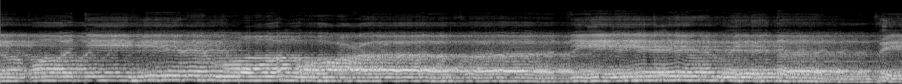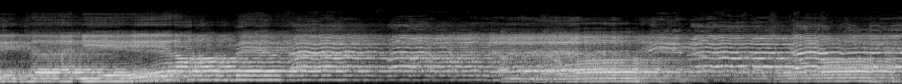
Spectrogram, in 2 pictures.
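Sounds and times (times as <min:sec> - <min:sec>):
men chanting together: 0:00.0 - 0:18.0.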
